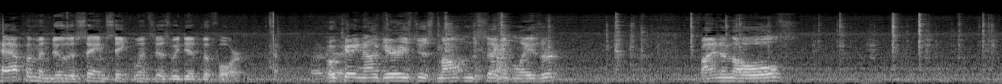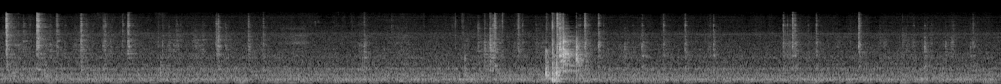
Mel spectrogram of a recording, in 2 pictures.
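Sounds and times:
room hum: 0.0 - 20.0.

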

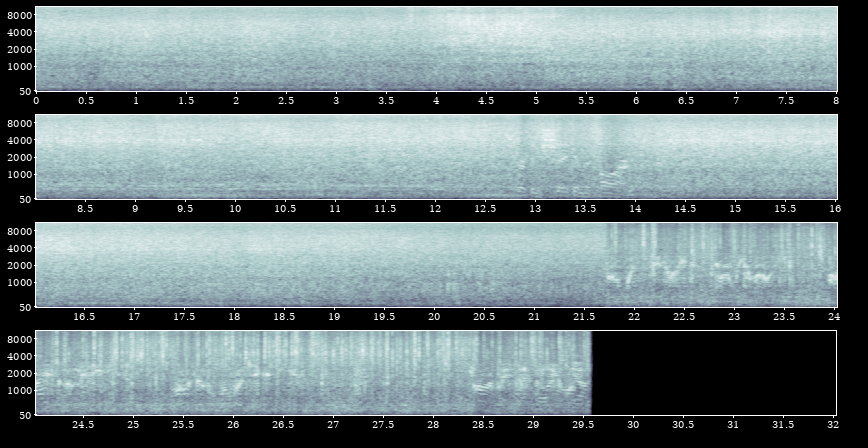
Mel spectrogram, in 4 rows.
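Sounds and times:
gusting wind: 0.0 - 29.3
car driving through rain: 0.0 - 29.6
heavy rain pounding on car: 0.0 - 29.6
voices: 12.8 - 14.1, 21.7 - 26.7, 28.4 - 29.6.

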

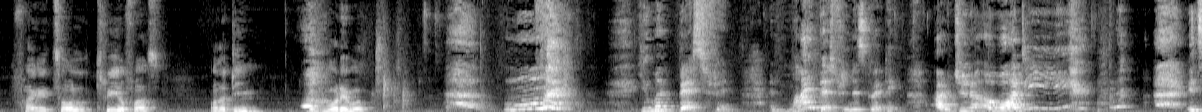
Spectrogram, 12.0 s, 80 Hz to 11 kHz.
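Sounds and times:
woman squealing: 3.0 - 3.4, 4.5 - 5.8.

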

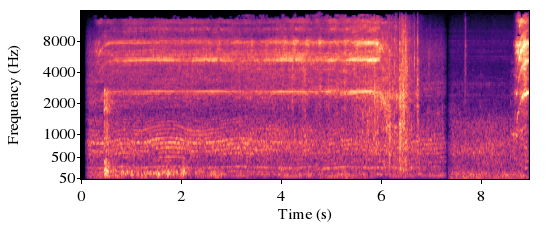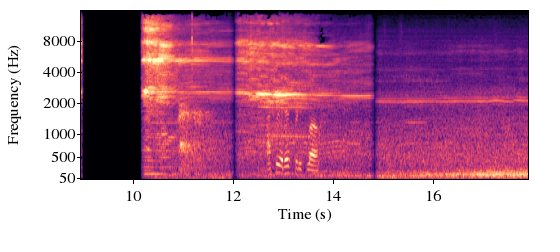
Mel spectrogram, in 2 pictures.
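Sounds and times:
electric propeller motor whine: 0.1 - 9.0, 10.2 - 17.9.

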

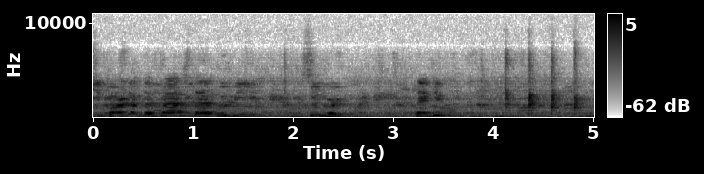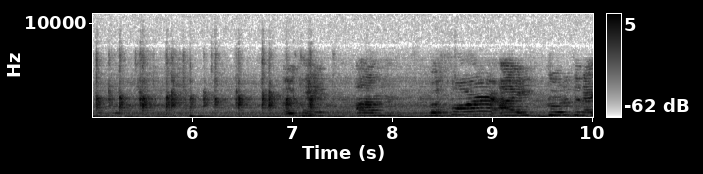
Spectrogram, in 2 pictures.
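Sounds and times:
low steady hum: 0.0 - 10.0
crowd handclaps: 4.0 - 7.4.

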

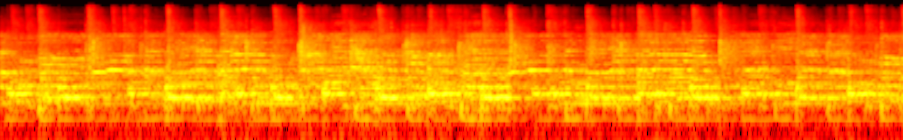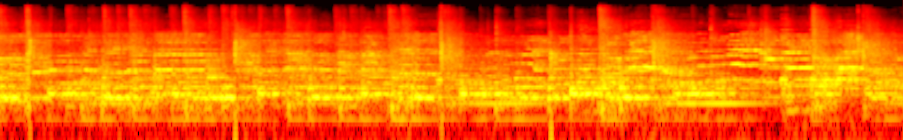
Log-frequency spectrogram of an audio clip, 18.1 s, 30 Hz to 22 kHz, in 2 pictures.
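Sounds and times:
group singing gospel song: 0.0 - 18.0
sharp percussive strokes: 0.0 - 18.0.

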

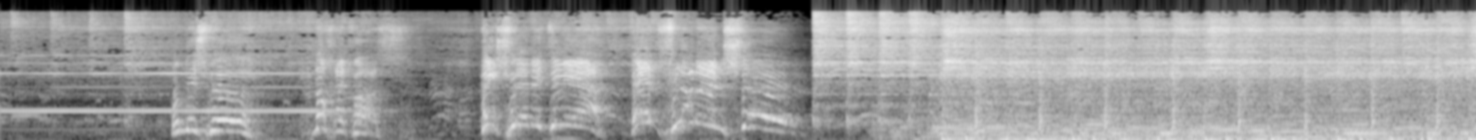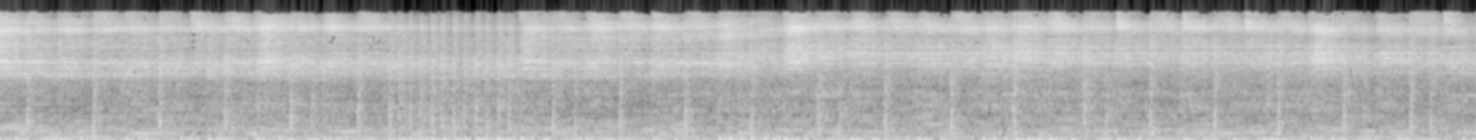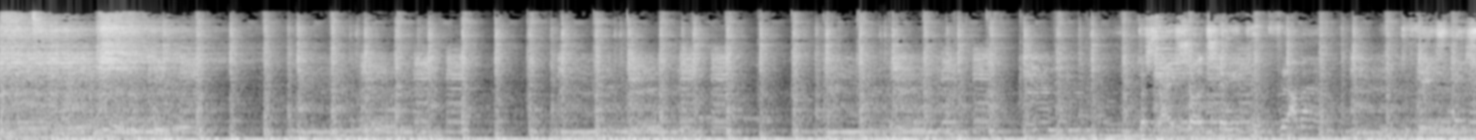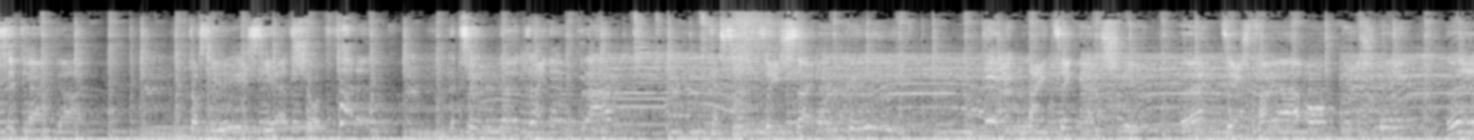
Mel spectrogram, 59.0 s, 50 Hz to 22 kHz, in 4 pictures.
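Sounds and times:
drum kit: 0.0 - 59.0
bass guitar: 8.1 - 59.0
electric guitar: 8.4 - 31.9, 32.5 - 59.0.

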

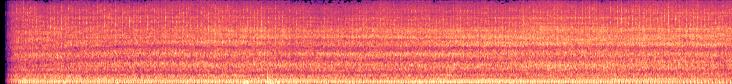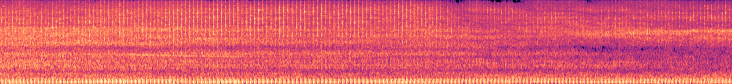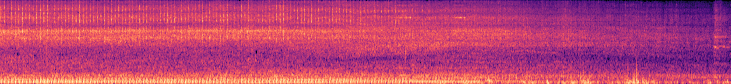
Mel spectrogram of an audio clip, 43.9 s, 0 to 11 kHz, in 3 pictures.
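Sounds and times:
road roller engine running: 0.1 - 43.9.

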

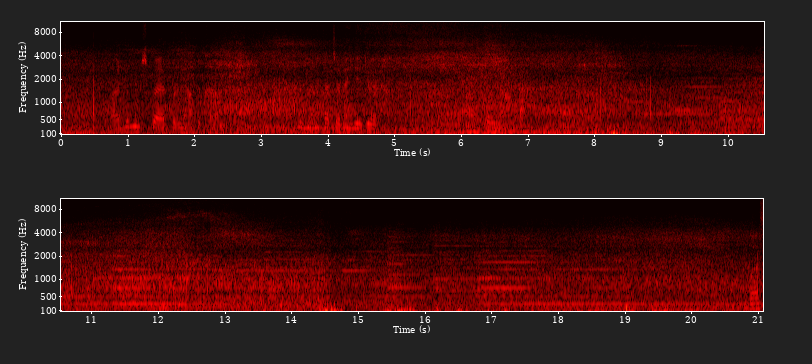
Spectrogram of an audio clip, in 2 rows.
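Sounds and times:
vehicles driving past: 0.0 - 21.0.

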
